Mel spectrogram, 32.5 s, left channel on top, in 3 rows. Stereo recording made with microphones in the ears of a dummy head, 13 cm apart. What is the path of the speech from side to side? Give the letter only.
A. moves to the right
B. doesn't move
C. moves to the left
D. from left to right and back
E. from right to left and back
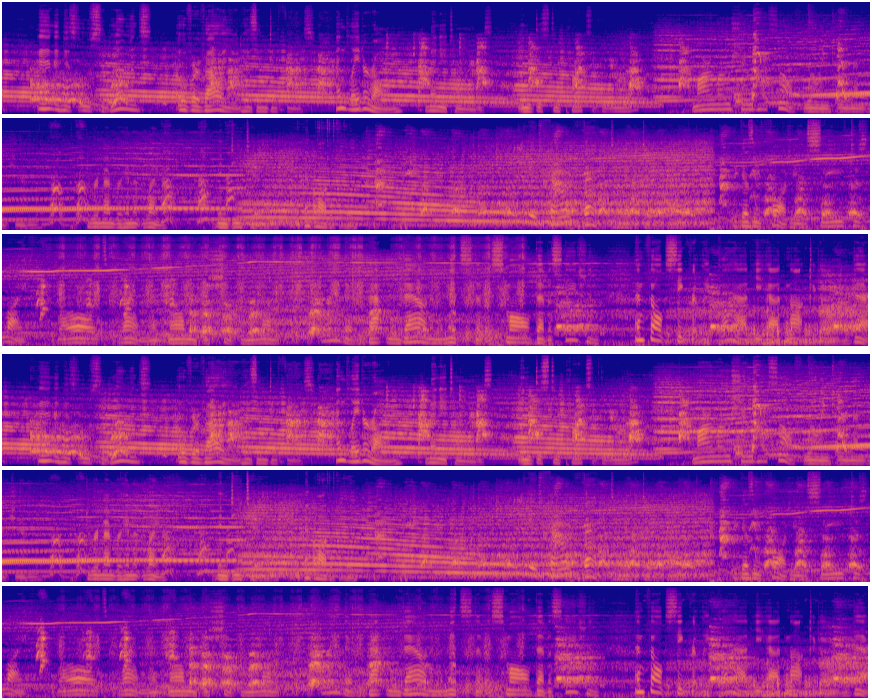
D.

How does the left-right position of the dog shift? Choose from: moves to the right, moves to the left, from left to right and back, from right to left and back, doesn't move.
from right to left and back.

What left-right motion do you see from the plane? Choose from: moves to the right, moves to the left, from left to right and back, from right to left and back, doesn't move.
moves to the left.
